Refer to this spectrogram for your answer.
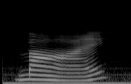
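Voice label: "mai" third tone, pinyin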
